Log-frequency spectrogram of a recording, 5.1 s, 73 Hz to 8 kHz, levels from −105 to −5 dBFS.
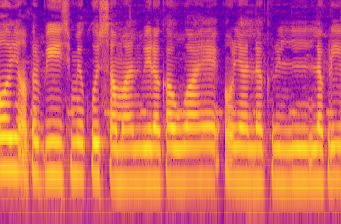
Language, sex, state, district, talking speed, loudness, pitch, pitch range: Hindi, female, Himachal Pradesh, Shimla, 175 wpm, -17 LUFS, 185 Hz, 180-200 Hz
